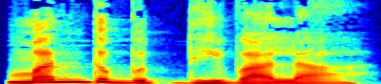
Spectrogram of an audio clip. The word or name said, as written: मंद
